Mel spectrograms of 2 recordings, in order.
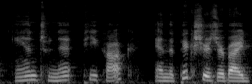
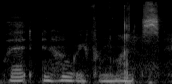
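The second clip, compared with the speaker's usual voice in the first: whispered narration; 4 semitones lower, 14 dB quieter than usual. Acted.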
